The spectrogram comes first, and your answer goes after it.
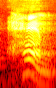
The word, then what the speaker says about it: him: She needed, vous avez him. You see, I say him. Mais, l'on parle rapide, and spoken in English, you don't pronounce H. It is reduced.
